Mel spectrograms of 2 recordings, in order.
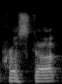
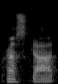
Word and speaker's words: Prescott: those from other places it's spelled prescott but don't ever call it prescott it's prescott like biscuit uh and we went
